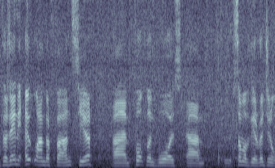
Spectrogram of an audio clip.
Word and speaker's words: Falkland: It's spelled F-A-L-K land. Yeah. Falkland.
